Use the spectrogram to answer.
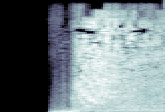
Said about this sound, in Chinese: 迪迦坐上铁王座之后，只觉得像是坐上了火箭，嗖的一下就被传送到了另一个地方。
